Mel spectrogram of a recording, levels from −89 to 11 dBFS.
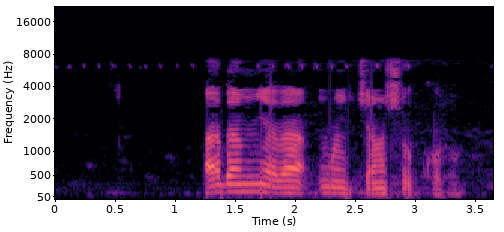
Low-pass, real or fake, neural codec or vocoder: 7.2 kHz; real; none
